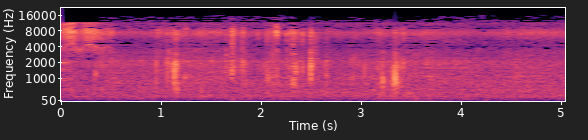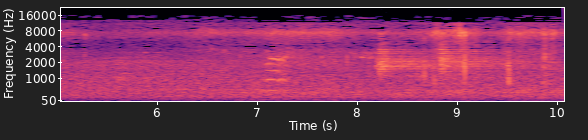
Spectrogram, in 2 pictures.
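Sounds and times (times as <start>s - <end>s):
outdoor background noise: 0.0s - 10.0s
footsteps scuffing on ground: 0.9s - 3.5s.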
